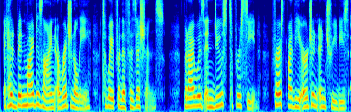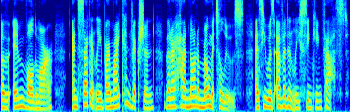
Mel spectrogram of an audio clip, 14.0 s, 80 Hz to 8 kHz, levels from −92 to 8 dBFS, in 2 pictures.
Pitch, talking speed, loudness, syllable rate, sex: 215 Hz, 190 wpm, -20 LUFS, 5.6 syllables/s, female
